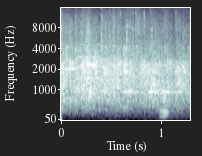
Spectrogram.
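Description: An audience at a youth climate film festival award ceremony in Pakistan claps steadily for prize-winning student filmmakers, a dense and continuous round of applause with no gaps and no speech over it.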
